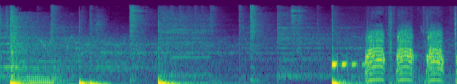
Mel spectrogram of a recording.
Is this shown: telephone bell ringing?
no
